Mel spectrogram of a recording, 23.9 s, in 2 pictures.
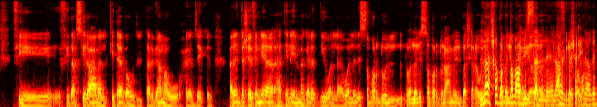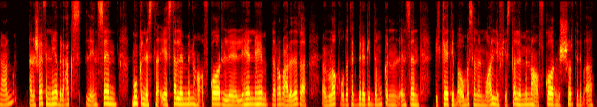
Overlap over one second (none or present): present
